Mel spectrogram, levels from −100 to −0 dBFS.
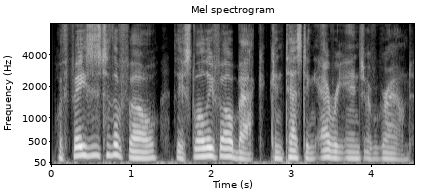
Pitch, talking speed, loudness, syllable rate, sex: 145 Hz, 185 wpm, -18 LUFS, 4.9 syllables/s, male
